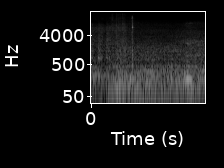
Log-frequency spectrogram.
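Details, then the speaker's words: Start-up of 2003 Hyundai Trajet DOHC manual after alternator removal, refit and belt tensioning: engine catches and settles into quiet, steady idle, no squeal or rattle; battery warning light now goes off. "Oke, coba kita nyalakan. Nah, ini indikator akinya."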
